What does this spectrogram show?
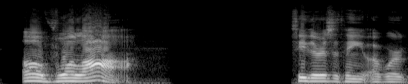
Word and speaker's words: voila: Connie said, it's like me saying viola. Literally, I learned it was walla phonetically. Oh, voila!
